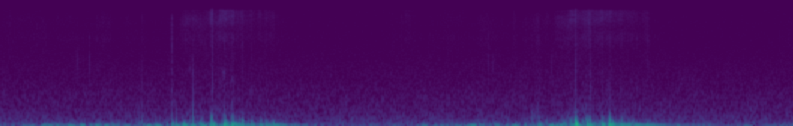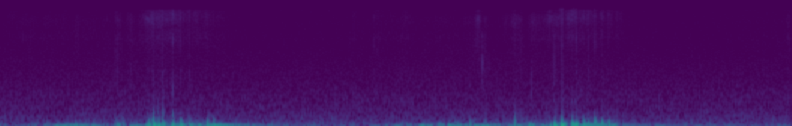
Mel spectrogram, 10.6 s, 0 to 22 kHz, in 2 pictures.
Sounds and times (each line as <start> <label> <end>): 0.3 diverging ruffling/moving/tripping noise 2.0
3.0 diverging ruffling/moving/tripping noise 4.4
5.7 diverging ruffling/moving/tripping noise 6.9
7.8 diverging ruffling/moving/tripping noise 9.5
